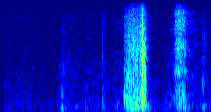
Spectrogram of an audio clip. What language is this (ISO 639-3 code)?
zho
